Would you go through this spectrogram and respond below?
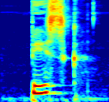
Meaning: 1. lip 2. lip of an animal 3. labium (of the vulva) 4. labellum 5. beak
- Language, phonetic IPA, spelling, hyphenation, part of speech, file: Czech, [ˈpɪsk], pysk, pysk, noun, Cs-pysk.ogg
